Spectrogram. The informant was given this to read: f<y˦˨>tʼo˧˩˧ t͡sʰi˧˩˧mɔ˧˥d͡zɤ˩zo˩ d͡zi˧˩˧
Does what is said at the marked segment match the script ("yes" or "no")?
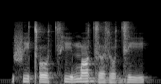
no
